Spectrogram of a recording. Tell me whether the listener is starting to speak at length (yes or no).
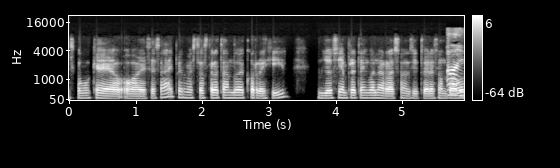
no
